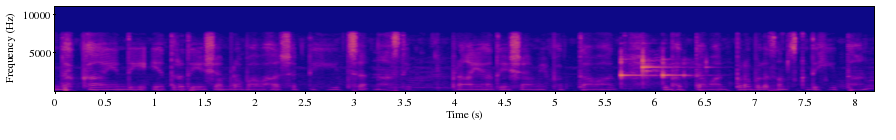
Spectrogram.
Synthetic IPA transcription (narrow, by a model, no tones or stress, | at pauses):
d̪ʱɐkʰːaːjind̪ijɐt̪ɾɐt̪eːʃɐmɾɐbʱɐʋɐɦɐʃɐkt̪ihiːt͡ʃʰɐnaːst̪ipɾaːjɐɦɐt̪eːʃɐʋibʱɐk̚t̪ɐʋaːt̪ʋibʱɐk̚t̪ɐʋaːnpɾɐbɐlɐsɐmskɾɪt̪ihiːt̪aːn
